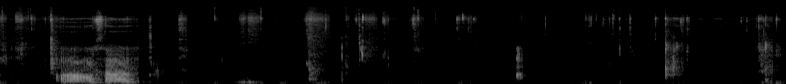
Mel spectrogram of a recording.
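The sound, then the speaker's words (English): Wet smacking and chewing of garlic bread, many short clicks and squishes in an irregular rhythm, with a brief stretch of voice near the start. “The garlic bread. Excuse me for all the smacking, y'all, but it's good.”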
